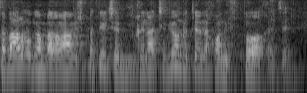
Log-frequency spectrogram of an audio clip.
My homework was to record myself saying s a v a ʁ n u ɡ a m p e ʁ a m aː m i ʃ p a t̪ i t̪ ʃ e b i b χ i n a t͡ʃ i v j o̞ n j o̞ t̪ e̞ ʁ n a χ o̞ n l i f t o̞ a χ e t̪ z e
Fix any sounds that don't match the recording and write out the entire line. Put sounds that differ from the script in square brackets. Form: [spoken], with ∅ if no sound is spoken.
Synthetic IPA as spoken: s a v a ʁ n u ɡ a m [b] e ʁ a m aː m i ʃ p a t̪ i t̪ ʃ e b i b χ i n a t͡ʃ i v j o̞ n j o̞ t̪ e̞ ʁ n a χ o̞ n l i f t o̞ a χ e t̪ z e

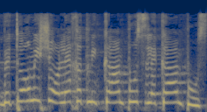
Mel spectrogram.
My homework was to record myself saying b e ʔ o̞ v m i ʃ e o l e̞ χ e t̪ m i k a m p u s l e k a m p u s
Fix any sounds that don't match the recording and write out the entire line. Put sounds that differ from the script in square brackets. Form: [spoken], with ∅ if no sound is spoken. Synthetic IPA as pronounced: b e [t] o̞ [ʁ] m i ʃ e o l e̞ χ e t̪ m i k a m p u s l e k a m p u s

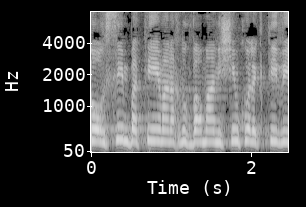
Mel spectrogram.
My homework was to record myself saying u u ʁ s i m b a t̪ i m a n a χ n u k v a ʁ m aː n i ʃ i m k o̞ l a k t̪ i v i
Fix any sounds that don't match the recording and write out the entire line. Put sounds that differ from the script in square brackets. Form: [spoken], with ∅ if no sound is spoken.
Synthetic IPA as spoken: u [o] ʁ s i m b a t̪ i m a n a χ n u k v a ʁ m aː n i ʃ i m k o̞ l [e] k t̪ i v i

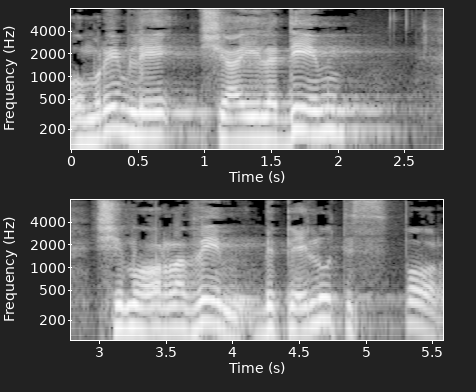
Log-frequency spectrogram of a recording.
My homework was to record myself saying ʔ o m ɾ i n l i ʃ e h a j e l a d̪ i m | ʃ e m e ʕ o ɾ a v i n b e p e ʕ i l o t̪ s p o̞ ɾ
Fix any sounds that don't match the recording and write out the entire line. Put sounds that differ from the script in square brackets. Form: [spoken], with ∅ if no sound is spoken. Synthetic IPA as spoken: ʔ o m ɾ i [m] l i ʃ e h a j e l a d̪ i m | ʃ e m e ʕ o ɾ a v i [m] b e p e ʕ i l [u] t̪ s p o̞ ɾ

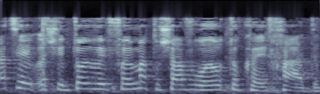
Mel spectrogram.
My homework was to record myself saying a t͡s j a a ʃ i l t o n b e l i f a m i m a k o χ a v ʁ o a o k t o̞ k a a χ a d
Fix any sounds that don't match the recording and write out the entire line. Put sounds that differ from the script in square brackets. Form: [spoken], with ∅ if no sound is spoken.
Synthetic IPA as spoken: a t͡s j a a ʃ i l t o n [v] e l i f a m i m a [t] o [ʃ] a v ʁ o [e] o [∅] t o̞ k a [e] χ a d

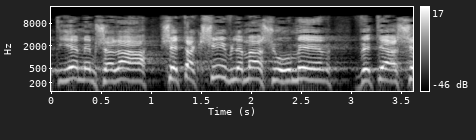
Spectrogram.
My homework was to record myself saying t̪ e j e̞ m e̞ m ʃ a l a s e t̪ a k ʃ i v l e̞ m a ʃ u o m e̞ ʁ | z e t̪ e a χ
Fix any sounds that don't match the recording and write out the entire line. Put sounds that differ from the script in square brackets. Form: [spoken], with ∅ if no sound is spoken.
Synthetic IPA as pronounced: t̪ [i] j e̞ m e̞ m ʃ a l a [ʃ] e t̪ a k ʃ i v l e̞ m a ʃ u o m e̞ ʁ | [v] e t̪ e a [ʃ]

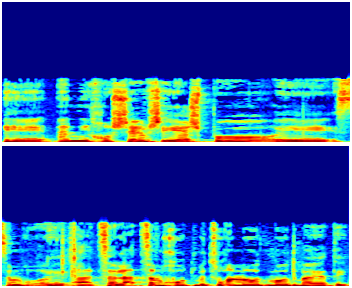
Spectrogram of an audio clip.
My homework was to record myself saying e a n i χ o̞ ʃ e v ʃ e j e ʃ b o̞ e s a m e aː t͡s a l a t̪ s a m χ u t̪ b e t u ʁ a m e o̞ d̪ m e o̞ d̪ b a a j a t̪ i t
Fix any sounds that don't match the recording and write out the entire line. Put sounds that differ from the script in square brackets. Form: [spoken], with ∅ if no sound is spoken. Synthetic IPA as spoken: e a n i χ o̞ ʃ e v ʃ e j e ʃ [p] o̞ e s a m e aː t͡s a l a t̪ s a m χ u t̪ b e [t͡s] u ʁ a m e o̞ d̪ m e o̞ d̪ b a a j a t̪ i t

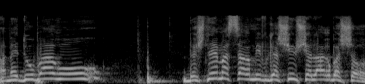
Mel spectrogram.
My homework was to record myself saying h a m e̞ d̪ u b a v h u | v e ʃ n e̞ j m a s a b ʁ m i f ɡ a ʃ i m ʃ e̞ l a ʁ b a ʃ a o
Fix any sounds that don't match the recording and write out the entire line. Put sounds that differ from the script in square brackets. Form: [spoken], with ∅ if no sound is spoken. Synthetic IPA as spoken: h a m e̞ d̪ u b a [ʁ] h u | [b] e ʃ n e̞ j m a s a [∅] ʁ m i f ɡ a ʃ i m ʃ e̞ l a ʁ b a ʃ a o

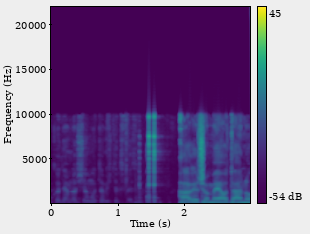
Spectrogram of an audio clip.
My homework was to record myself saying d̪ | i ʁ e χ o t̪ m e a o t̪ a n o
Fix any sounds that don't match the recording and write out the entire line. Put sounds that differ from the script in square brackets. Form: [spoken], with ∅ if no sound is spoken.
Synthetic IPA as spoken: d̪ | [a] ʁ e [ʃ] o [∅] m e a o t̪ a n [u]

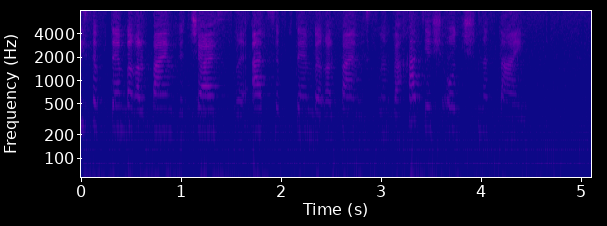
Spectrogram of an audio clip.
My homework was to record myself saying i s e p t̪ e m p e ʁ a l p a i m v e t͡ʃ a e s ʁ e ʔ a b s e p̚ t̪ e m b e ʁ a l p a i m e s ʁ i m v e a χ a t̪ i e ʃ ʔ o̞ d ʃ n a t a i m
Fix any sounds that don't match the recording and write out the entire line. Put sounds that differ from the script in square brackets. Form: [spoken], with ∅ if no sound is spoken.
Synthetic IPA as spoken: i s e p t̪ e m [b] e ʁ a l p a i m v e t͡ʃ a e s ʁ e ʔ a [d] s e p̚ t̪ e m b e ʁ a l p a i m e s ʁ i m v e a χ a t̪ [j] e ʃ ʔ o̞ d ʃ n a t a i m

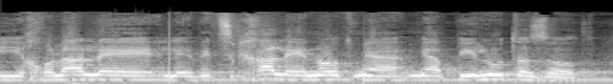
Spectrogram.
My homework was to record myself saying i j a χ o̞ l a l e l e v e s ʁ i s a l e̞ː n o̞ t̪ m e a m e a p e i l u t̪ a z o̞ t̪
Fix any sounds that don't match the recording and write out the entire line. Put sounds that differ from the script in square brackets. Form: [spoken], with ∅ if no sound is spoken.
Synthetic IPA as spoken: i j [e] χ o̞ l a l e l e v e [t͡s] ʁ i [χ] a l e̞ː n o̞ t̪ m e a m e a p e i l u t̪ a z o̞ t̪

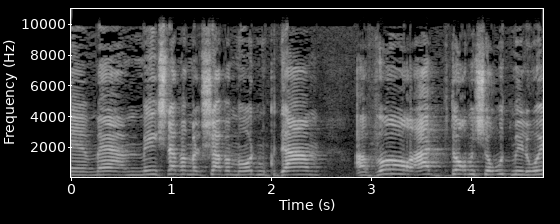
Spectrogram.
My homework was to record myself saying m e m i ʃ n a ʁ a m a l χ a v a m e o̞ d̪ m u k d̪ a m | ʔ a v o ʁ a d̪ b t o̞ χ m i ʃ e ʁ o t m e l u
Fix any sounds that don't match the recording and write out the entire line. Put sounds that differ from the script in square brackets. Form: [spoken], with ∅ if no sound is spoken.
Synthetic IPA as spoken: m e m i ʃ n a [v] a m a l [ʃ] a v a m e o̞ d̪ m u k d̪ a m | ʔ a v o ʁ a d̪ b t o̞ [ʁ] m i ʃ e ʁ [u] t m [i] l u

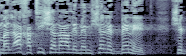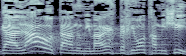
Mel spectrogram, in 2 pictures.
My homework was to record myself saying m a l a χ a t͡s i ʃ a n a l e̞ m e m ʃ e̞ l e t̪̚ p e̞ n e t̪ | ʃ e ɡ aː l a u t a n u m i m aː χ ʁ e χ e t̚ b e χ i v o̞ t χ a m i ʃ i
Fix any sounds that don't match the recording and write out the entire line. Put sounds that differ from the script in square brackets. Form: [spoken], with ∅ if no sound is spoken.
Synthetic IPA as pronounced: m a l a χ a t͡s i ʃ a n a l e̞ m e m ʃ e̞ l e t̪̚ [b] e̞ n e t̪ | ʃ e ɡ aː l a [o] t a n u m i m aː [∅] ʁ e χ e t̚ b e χ i [ʁ] o̞ t χ a m i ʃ i

